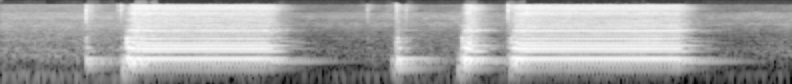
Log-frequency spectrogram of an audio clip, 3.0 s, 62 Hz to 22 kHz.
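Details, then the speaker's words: 1940s Mopar Autolite HT4011 and HT4012 dual horns, bench-tested on 6 volts from a battery charger before installation. Two short, clear dual-tone blasts with both notes full and even; the horns work and the volume is decent. "Sounds really cool. Not really too bad on the volume."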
